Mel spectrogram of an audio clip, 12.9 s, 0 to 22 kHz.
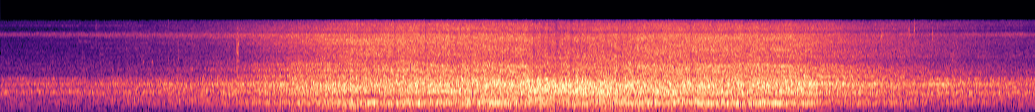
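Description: VR Sm3 Pendolino electric tilting train running through the station without stopping: a rush of wheels and air that builds over a few seconds, holds loud for about six seconds as the cars pass, then fades as the train goes away.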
